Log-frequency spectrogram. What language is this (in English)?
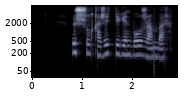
Kazakh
